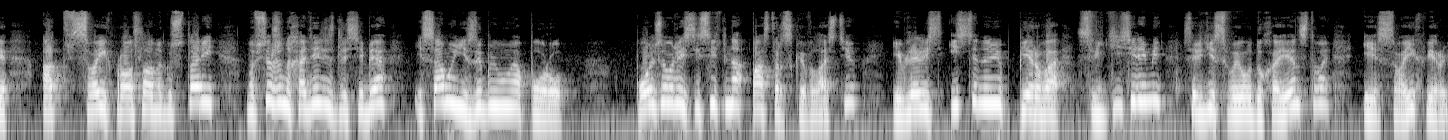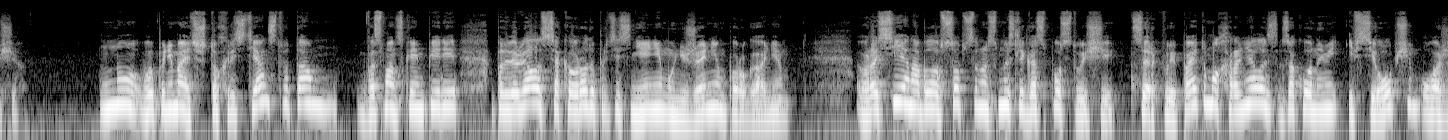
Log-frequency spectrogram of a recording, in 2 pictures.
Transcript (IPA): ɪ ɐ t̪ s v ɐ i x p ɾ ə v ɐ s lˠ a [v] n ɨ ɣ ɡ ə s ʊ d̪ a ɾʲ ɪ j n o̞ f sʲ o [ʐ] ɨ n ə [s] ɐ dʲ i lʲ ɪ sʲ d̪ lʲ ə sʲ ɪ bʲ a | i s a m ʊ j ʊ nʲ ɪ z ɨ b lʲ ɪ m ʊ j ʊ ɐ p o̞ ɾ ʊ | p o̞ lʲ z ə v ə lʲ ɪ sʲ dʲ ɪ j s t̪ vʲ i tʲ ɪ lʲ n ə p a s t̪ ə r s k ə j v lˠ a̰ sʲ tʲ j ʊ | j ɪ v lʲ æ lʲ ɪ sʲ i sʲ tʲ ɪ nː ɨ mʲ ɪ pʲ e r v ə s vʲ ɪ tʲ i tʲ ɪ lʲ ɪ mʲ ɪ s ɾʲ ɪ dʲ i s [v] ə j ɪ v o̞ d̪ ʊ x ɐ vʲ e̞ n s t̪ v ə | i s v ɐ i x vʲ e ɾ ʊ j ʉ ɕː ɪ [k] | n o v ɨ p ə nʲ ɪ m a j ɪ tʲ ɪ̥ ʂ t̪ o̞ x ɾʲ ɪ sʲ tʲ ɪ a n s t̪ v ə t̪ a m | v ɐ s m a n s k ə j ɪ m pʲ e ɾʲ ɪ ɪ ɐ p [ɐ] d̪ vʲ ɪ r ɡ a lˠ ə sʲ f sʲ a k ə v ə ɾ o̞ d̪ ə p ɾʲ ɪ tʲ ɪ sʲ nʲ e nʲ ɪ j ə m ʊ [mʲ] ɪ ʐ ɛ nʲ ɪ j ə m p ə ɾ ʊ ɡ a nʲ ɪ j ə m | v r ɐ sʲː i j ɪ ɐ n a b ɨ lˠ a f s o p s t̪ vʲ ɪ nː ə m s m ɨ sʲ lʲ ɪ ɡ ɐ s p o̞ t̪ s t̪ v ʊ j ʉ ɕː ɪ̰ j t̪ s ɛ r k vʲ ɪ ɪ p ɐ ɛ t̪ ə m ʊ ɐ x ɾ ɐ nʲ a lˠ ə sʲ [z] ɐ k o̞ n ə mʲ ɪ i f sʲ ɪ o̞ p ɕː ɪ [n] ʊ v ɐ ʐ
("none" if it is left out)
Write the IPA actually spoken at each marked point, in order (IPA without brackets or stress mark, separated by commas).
v, ʐ, x, v, x, ə, nʲ, z, m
